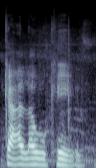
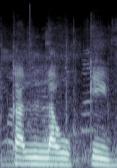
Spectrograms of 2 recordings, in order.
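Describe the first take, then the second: First: The syllables of Kalaw are run together. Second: The syllables of Kalaw are said separately. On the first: The speaker calls it wrong. "hindi Kalaw Cave" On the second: The speaker calls it right. "ang tamang pronunciation daw pala ng cave na to ay Kalaw Cave"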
